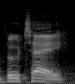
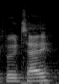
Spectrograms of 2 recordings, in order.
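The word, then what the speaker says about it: Boutte: booty i mean i think it's bootay it's booty i'm calling him booty you think it's booty i think i mean literally every announcement announcer is saying booty so yeah i mean so he's saying it wrong this is we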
